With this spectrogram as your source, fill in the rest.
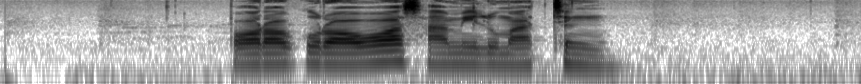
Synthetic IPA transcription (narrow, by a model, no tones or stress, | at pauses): pɔɾɔkuɾɔwɔsamilumad̥ʒ̥ə̤ŋ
